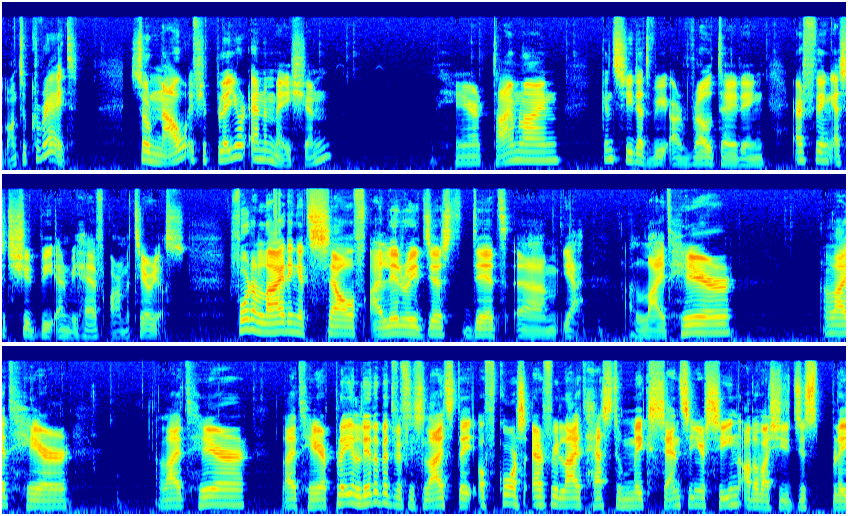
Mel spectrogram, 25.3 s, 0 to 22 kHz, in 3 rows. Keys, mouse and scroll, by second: 0.5-1.1 scroll up 1, 1.1 scroll down 1, 1.2 KP_0, 2.5-11.4 drag, 11.4 middle drag, 11.7-12.2 scroll down 6, 14.0 shift+a, 14.2-14.6 middle drag, 14.6 g, 15.4-16.3 middle drag, 16.3 right click, 16.6 g, 17.3-17.7 middle drag, 17.7 g, 17.9 middle click, 18.1-18.7 scroll down 6, 18.9-19.5 middle drag, 19.5 right click, 19.7 g, 20.5 right click, 20.7 g, 21.5 right click, 21.7 g, 22.3-22.9 middle drag, 22.9 g, 23.6-25.3 middle drag.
